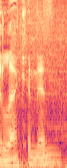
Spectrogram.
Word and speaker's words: Lehkonen: What'd you say his name was? – Turi Lehkonen.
